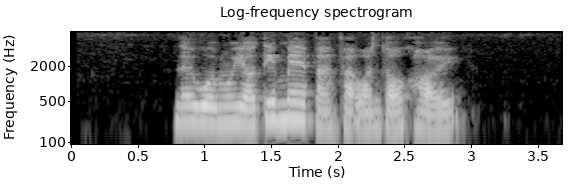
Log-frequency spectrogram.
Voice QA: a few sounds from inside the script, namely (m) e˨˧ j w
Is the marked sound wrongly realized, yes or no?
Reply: yes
